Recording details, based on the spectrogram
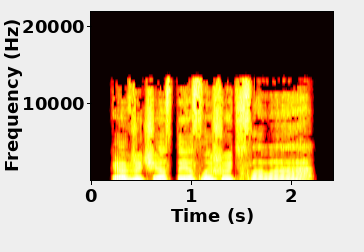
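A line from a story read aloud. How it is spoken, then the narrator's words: Sighed. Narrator (Russian): вздохнул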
